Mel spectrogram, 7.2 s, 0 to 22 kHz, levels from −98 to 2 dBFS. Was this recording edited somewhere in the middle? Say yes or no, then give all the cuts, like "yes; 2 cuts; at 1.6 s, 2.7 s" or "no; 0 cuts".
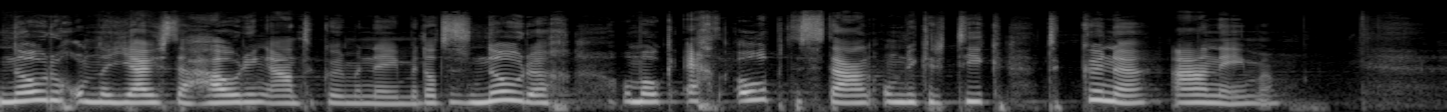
yes; 1 cut; at 5.8 s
